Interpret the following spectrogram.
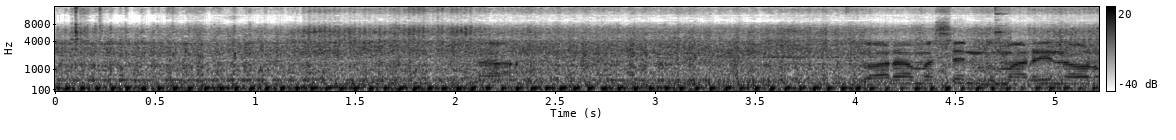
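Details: Yamaha Soul GT single-cylinder after repair for noisy engine caused by empty oil from late oil changes, cleaned inside and refilled: steady, even putter at idle with no knocking or top-end rattle; sounds healthy.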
